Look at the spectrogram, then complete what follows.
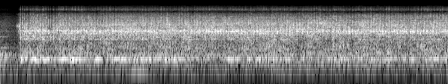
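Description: Cordless quarter-inch-drive impact gun running steadily as it hammers on an exhaust flange nut. The small gun is not drawing the nut tight: it vibrates the nut loose instead.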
